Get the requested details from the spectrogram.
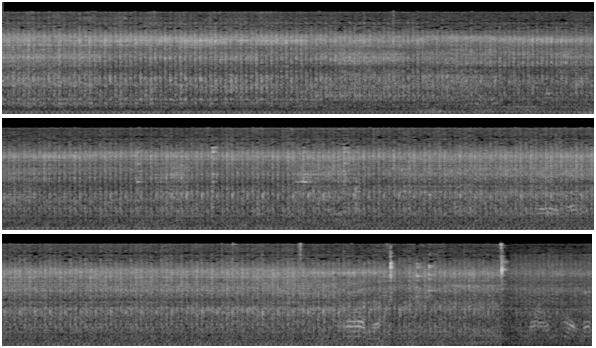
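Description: A tractor engine idles with a steady rumble.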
